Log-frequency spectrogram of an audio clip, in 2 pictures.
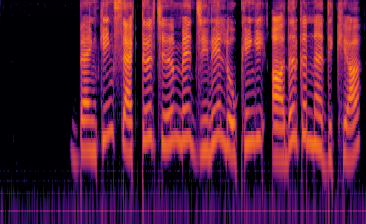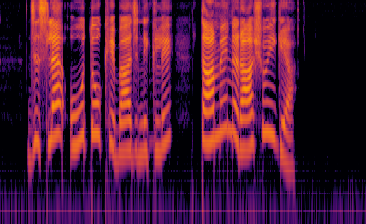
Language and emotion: Dogri, sad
